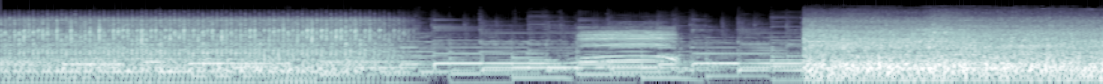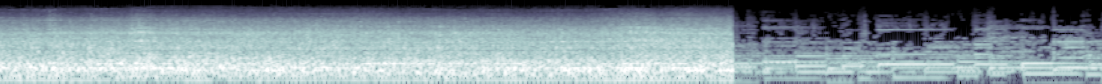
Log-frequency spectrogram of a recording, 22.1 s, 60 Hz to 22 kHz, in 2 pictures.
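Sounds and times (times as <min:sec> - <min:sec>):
heavy vehicle engine running: 0:00.0 - 0:04.2, 0:08.0 - 0:18.4.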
